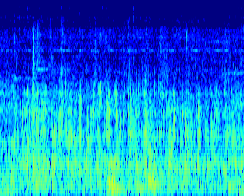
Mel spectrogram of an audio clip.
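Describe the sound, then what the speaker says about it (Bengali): Vegetables with prawns and green tomatoes bubble in a pot, a steady busy simmer of wet popping and gurgling that runs throughout at close range with no talk. "দেখো না কেন আমার সবজিটা ফুটছে"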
